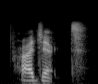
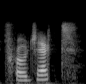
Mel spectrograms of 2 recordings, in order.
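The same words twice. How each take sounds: First: The first vowel sounds like an open 'ah'. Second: The first vowel sounds like a rounded 'oh'. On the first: "American English we say pra ah" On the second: "in British it's it, we they do more of an o sound"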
